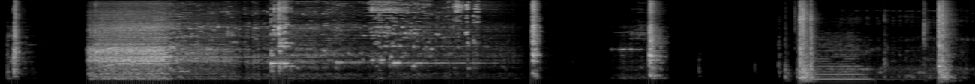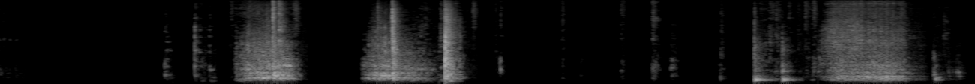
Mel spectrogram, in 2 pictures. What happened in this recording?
started coffee machine. opened and closed drawer. closed the sliding door.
